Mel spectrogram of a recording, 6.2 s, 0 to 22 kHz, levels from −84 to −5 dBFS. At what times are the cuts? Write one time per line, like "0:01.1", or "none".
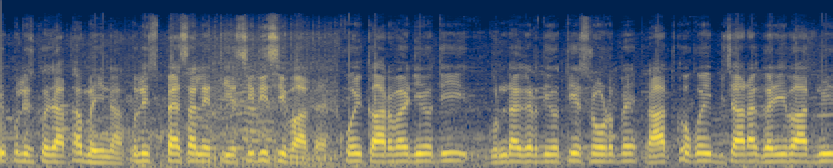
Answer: none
